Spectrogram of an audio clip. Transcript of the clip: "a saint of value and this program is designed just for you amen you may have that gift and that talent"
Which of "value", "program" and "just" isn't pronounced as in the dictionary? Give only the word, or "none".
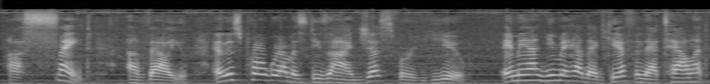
none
